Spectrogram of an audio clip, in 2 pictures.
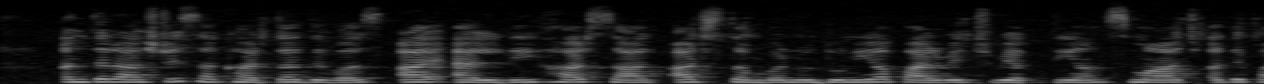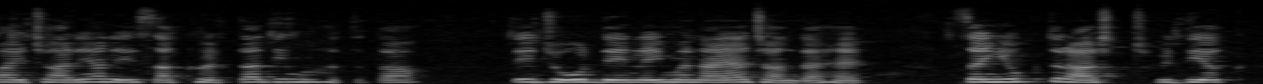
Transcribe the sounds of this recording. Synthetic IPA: ənt̪əɾːaːʃʈɾiːəsaːkʰaːɾt̪aːd̪ɪʋəsaːeʔɛːlɖiːɦəɾsaːləʈʰsə̥t̪ə̃mbəɾnũːd̪ʊnijaːpəɾʋɪt͡ʃʋjək̚t̪ijãːsəmaːd͡ʒət̪eːpaːit͡ʃaːɾɪjãːləiːsaːkʰəɾt̪ãːd̪iːməɦət̪ət̪ãː | t̪eːd͡ʒoːɾd̪eːnləiːmənaːjaːd͡ʒãːnd̪aːɦɛː | sə̃jʊkt̪ɾaːʃʈɾəʋɪd̪jək

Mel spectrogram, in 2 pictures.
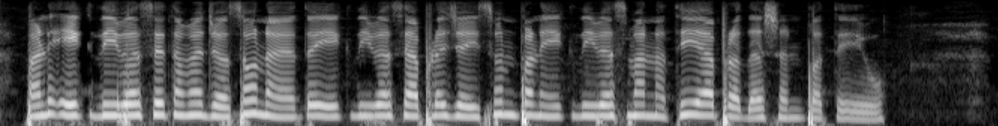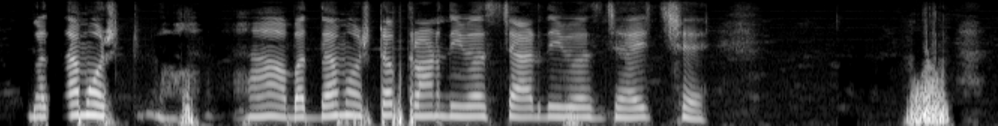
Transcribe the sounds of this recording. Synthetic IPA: pəɳekd̪iʋəset̪əmed͡ʒəsonet̪oekd̪iʋəseapɽ̃ed͡ʒəiʃũnpəɳekd̪iʋəsmãnət̪ʰiapɾəd̪əɾʃənpət̪eːʋo | bəd̪ʱamos | ɦãbəd̪ʱːamosʈəp̚t̪ɾəɳd̪iʋəst͡ʃaɾd̪iʋəsd͡ʒajd͡ʒt͡ʃʰe

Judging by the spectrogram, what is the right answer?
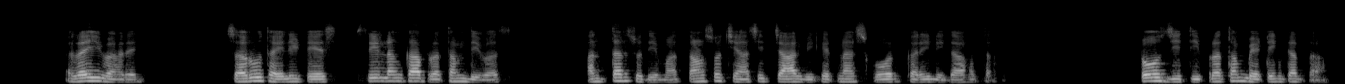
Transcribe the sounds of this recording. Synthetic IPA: ɾəiʋaːɾe | səɾut̪ʰəeliʈesʈ | sɾiːləŋkapɾət̪ʰəmd̪ɪʋəs | ənt̪əɾsʊd̪ʱimãt̪əɳ̃sot͡ʃjãːsit͡ʃaːɾʋikeʈnaskoːɾkəɾilid̪aɦət̪a | ʈosd͡ʒit̪ipɾət̪ʰəmbeʈɪ̃ŋɡ̚kəɾt̪a̰

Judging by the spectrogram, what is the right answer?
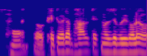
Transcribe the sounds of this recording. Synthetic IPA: hɔo̰kʰetuɛtabʱaltɛk̚nɔlozibulikɔlejɦo

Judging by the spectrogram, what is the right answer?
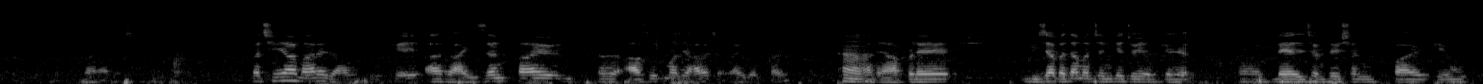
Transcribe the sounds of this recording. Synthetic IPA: bəɾabəɾt͡ʃʰe̥ | pət͡ʃʰiamaɾed͡ʒaɽũt̪ũkeaɾaizənfajʋ | a̰suɾmãd͡ʒeaʋet͡ʃʰeɾaizənfaiʋ | ɦaəneapɽ̃e | bid͡ʒabəd̪ʱamãd͡ʒəŋɡed͡ʒoijeke | ɖeld͡ʒenɾeʃənfaiʋkeʋũ

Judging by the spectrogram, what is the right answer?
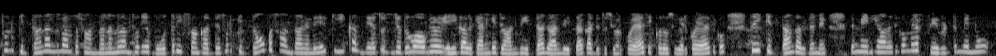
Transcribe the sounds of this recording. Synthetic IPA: t̪ʰʊoːnũːkɪd̪ːãːnãnd̪mɛ̃ːpəsənd̪d̪aːnãːnd̪mɛ̃ːt̪ʰoːɽijãːbɔːt̪ːəɾiːfãːkəɾd̪eːaːt̪onũːkɪd̪ːãːoːpəsənd̪aːd͡ʒãnd̪eːekiːkəɾd̪eːaːt̪ʊ̃ːd͡ʒəd̪õːaːoːɡeːoːeɦiːɡəlːkɛːnːɡeːd͡ʒaːnʋiːɪd̪ːãːd͡ʒaːnʋiːd̪ãːkəɾd̪eːt̪ʊsĩːoːɾkoːɛːsɪkʰːoːt̪ʊsĩːʋeɾkoːɛːsɪkʰːoːt̪ʊsĩːkɪd̪ãːkəɾd͡ʒə̃neːt̪eːmeːɾiːaːd̪ːsɪkʰːoːmeːɾaːpʰeːʋɾəʈːmɛːnũː

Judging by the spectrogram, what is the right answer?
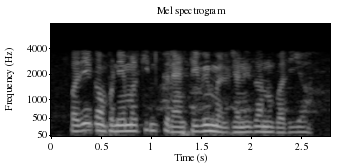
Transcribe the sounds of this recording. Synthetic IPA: pəd̪ɪjaːkəmpnijãːməlkiːkəɾɛ̃ːɳʈiːʋiːmɪld͡ʒaːniːt̪aːnũːʋəd̪ɪjaː

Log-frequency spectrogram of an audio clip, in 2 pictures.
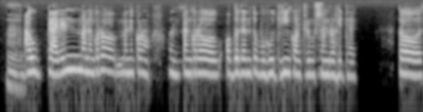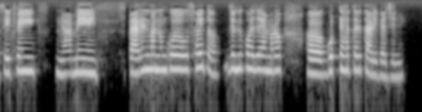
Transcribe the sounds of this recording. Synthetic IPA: awpaɾeɳʈmanɔŋkɔɾɔmanekɔɽ̃ɔt̪aŋkɔɾɔːbɔd̪ant̪ɔbɔɦut̪ɦĩkɔɳʈɾibjusɔnɾɔɦit̪ʰae | t̪ɔseiʈʰpeĩ | ame | paɾeɳʈmanɔŋkusɔɦit̪ɔd͡ʒend̪ukuɦad͡ʒaeamɔɾɔɡoʈeɦat̪ɔɾet̪aɭibad͡ʒene

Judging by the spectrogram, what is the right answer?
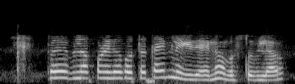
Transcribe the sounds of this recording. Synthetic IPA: tɔebilak̚poɹitʰakɔtɛtajmleɡizaɛnɛɔbɔstubilaw

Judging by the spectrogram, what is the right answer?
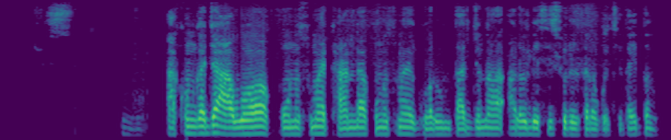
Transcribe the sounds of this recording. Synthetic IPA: akʰunɡad͡ʒaabɔɦawakonosɔmɔeʈʰaɳɖakonosɔmɔeɡɔɾunt̪aɾd͡ʒɔnːɔaɾobesisuɾesʰaɾɔkojt͡ʃʰet̪aɦjt̪ɔ

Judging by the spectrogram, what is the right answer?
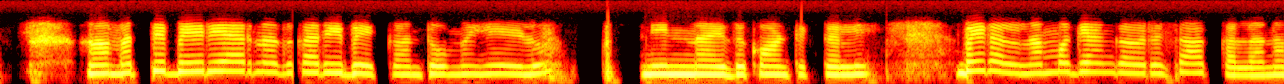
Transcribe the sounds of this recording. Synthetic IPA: mɐt̪ːebeːɾejaːɾinɐd̪ɐkɐɾibeːkɐnt̪oːmeɦeːɭu | ninːɐid̪ɐkaːɳʈɐːk̚ʈɐlːibeːɽɐlːɐnɐmːɐɡaːŋɡɐʋɾesaːkɐlːɐnɐ

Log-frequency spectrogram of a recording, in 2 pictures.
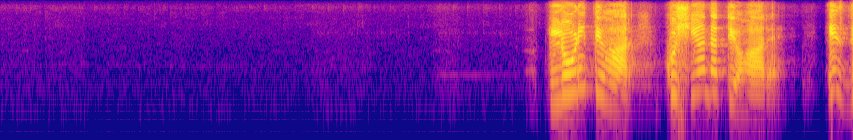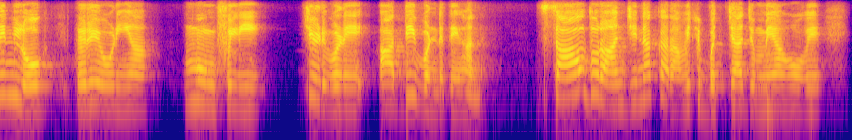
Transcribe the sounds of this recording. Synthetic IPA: loːɽ̃iːt̪joːɦaːɾkʰʊʃijãːd̪aːt̪joːɦaːɾɛ̰ː | ɪsd̪ɪnloːk | ɾeoːɽɪjãː | mʊŋɡpʰliː | t͡ʃɪɽʋəɽeːaːd̪iːʋəɳɖd̪eːɦən | saːld̪ʊːɾaːnd͡ʒɪnãːkəɾãːʋɪt͡ʃbətːʃaːd͡ʒəmejaːɦoːʋeː

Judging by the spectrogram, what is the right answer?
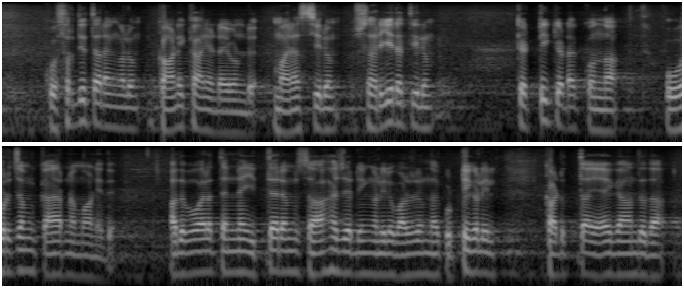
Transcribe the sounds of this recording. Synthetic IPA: kusrɐðit̪ːɐɾɐŋːɐɭumkaːɳikʲːaːniɽɐjoɳɖɨmɐnɐsilumɕɐɾiːɾɐt̪ːilum | ke̞ʈːikʲːiɽɐkːunːɐ | uːrd͡ʑɐmkaːɾɐɳɐmaːɳiðɨ | ɐðubo̞ːlet̪ːɐnːe̞it̪ːɐɾɐmsaːɦɐt͡ɕɐɾjɐŋːɐɭilʋɐɭɐɾunːɐkuʈːiɣɐɭil | kɐɽut̪ːɐeːɡaːnd̪ʱɐðɐ

